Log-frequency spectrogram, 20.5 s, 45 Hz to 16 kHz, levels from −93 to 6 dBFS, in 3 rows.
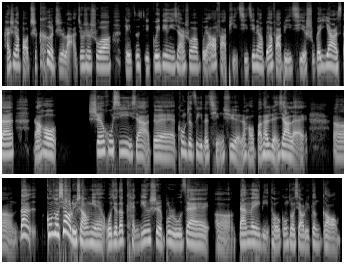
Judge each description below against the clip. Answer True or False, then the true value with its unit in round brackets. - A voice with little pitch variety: False (3.5 semitones)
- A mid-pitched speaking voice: True (170 Hz)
